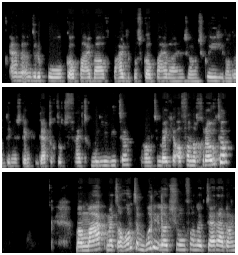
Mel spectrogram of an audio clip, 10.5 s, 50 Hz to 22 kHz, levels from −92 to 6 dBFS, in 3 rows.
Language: Dutch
